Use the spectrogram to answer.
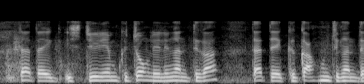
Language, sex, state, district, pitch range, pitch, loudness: Wancho, male, Arunachal Pradesh, Longding, 165-185 Hz, 175 Hz, -14 LUFS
